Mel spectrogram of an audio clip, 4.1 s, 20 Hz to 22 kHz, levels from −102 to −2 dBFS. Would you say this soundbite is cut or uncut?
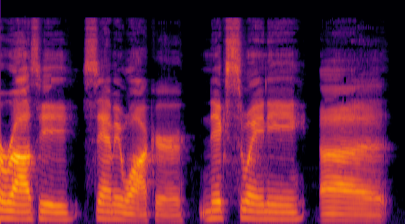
cut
